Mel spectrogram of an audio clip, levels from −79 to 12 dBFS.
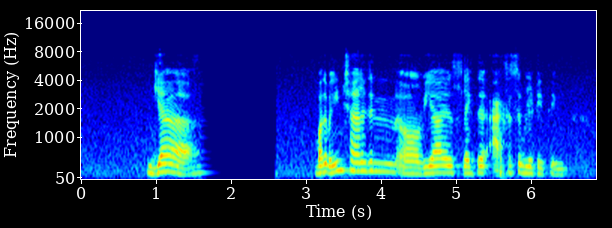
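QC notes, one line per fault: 1.59–2.62 s, long network dropout: Audio likely stopped arriving for about a second. The receiver stretched the last sound into a fading buzz, then left near-silence for most of the gap, and the sound resumes with roughly 0.6 s of material missing.
2.66–4.96 s, jitter buffer speed-up: After the gap, the buffer held a few tenths of a second more audio than its target. The receiver repeatedly trimmed short pitch-period pieces, removing roughly 0.4 s. The sound therefore runs at 117% speed at unchanged pitch and comes across as hurried.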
